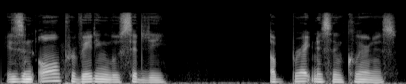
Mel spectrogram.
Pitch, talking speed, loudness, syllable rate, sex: 120 Hz, 150 wpm, -18 LUFS, 5.9 syllables/s, male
